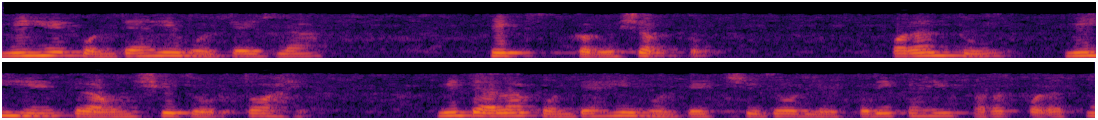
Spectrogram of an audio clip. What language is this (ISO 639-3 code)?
mar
